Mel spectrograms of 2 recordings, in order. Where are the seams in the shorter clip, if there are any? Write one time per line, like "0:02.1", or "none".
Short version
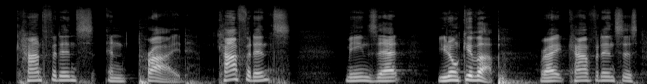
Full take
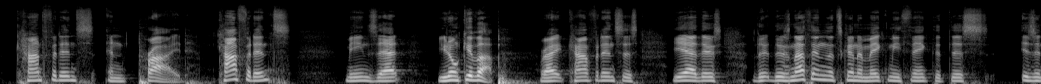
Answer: none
